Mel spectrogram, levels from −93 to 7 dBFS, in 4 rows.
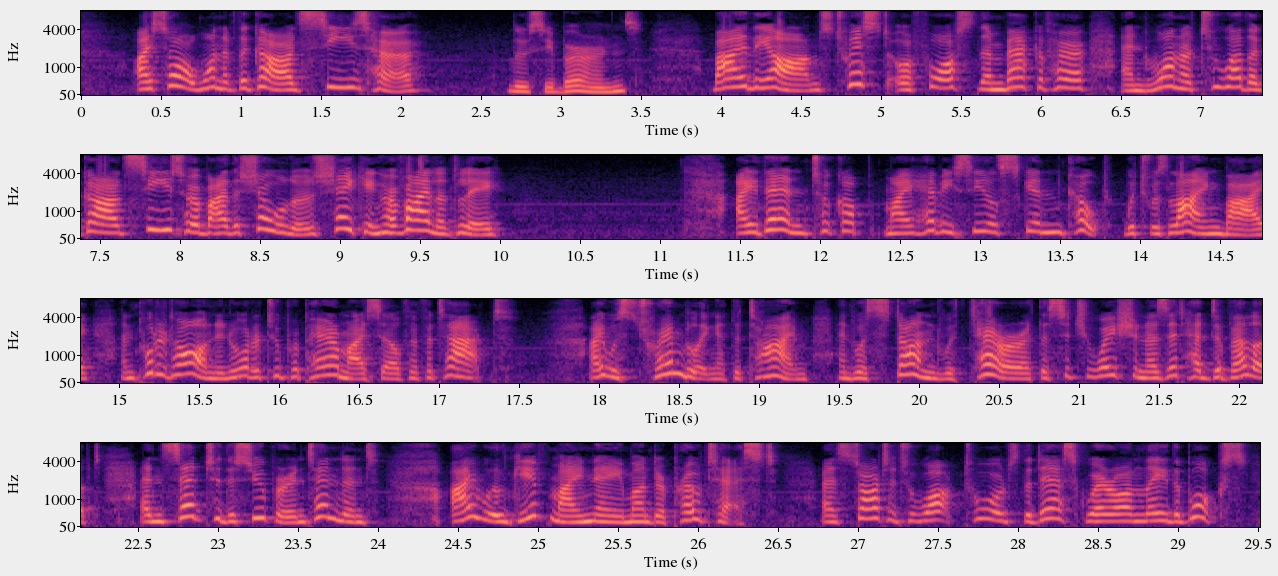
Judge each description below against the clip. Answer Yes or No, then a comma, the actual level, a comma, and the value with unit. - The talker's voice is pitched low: No, very high, 250 Hz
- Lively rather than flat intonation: Yes, wide, 5.9 semitones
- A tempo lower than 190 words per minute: No, average, 200 wpm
